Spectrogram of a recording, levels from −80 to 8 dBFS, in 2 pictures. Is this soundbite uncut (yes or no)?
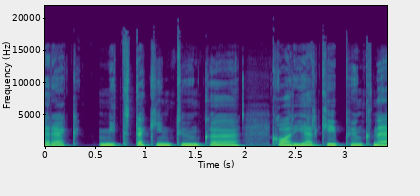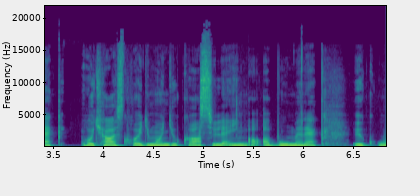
no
